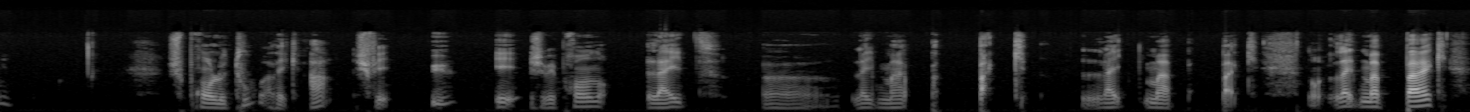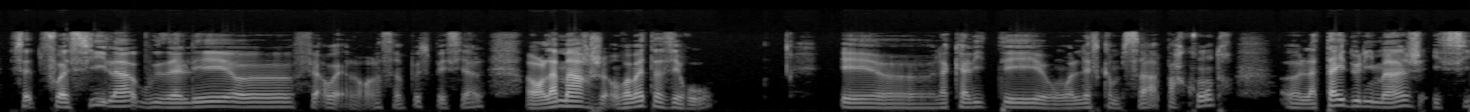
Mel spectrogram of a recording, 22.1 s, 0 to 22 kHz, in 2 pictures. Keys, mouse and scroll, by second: 0.0 click, 1.0 scroll up 1, 2.3 a.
